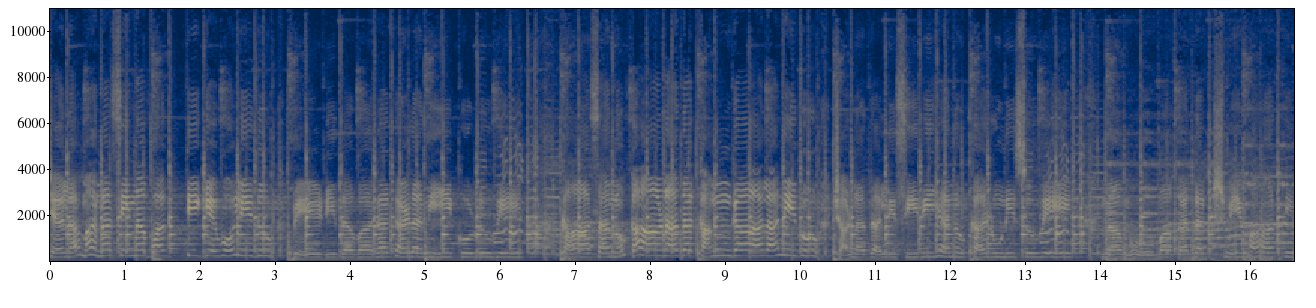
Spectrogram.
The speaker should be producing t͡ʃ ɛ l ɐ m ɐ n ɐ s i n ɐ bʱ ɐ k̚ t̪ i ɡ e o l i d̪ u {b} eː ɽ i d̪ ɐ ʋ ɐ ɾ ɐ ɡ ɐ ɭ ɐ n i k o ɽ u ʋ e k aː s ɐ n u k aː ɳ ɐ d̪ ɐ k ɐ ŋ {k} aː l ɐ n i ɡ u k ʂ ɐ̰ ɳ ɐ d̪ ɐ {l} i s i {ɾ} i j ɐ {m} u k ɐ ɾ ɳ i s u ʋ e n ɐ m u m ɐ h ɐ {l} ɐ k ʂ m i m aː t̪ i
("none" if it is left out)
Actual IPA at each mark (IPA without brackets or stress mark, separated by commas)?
b, ɡ, lː, ɾ, n, l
